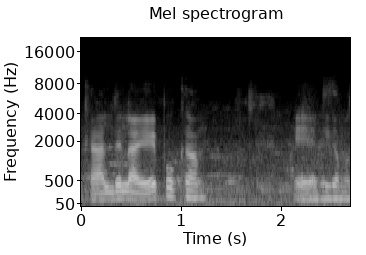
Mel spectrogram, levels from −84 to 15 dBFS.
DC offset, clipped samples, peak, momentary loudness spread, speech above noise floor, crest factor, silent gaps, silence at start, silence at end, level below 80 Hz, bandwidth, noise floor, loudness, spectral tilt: under 0.1%; under 0.1%; -6 dBFS; 23 LU; 21 dB; 16 dB; none; 0.05 s; 0 s; -48 dBFS; 7.6 kHz; -40 dBFS; -20 LUFS; -8 dB/octave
